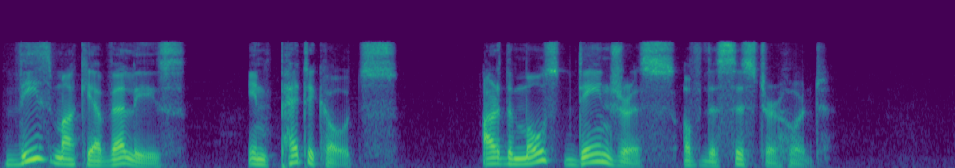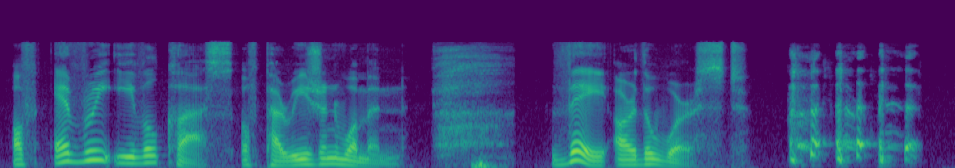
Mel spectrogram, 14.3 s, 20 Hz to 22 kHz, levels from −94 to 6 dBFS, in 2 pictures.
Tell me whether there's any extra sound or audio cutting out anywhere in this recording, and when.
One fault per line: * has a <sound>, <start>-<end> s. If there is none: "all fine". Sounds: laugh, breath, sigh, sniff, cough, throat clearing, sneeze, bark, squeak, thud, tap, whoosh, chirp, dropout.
* has a sigh, 10.4-11.0 s
* has a cough, 13.1-14.1 s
